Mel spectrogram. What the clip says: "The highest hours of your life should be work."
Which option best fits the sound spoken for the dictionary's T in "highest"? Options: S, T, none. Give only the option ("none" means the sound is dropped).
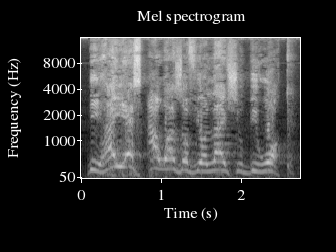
T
